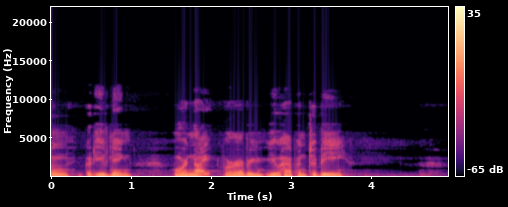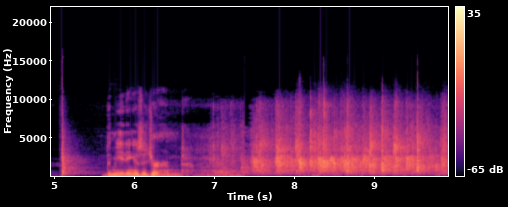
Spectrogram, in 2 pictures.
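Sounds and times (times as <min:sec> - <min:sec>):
audience applauding: 0:07.1 - 0:09.9.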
